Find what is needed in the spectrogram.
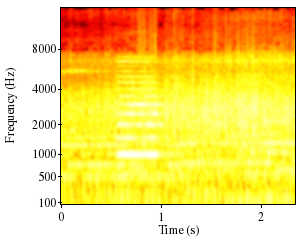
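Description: A vehicle horn toots once for about half a second, over a background of street noise.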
